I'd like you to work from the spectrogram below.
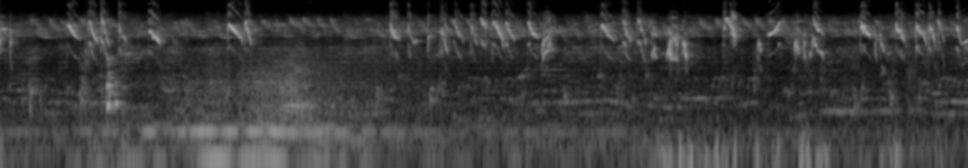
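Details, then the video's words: Chorus of white-eyes (pleci) used to train birds toward coarse ngeriwik twittering and ngalas: bright high chirps, a lull with a low hum, then dense rapid descending twitters repeated through the end. "Terapi Pleci Ombyokan Agar Ngeriwik Kasar Dan Ngalas"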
